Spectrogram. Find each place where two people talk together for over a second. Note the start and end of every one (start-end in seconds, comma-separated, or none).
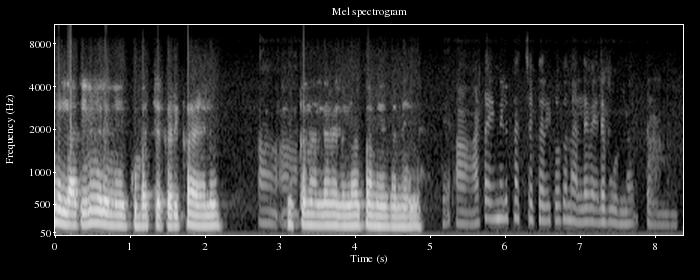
none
